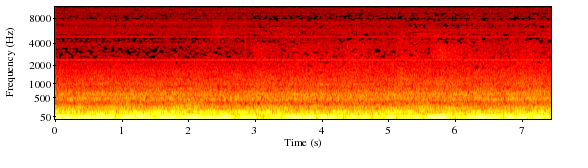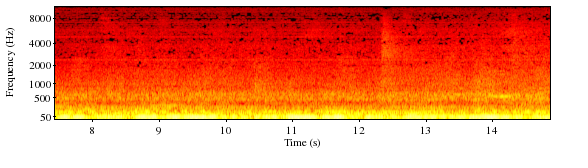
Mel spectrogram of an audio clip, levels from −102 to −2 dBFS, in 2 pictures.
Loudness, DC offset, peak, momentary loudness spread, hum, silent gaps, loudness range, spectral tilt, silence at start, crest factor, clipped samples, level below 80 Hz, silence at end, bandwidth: -26 LUFS; under 0.1%; -10 dBFS; 5 LU; none; none; 1 LU; -7.5 dB/octave; 0 s; 12 dB; under 0.1%; -22 dBFS; 0 s; 6.2 kHz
